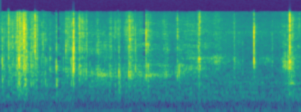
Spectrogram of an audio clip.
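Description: Cardstock craft pieces and a small paper box being handled by hand: a scatter of light clicks and soft paper rustles.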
